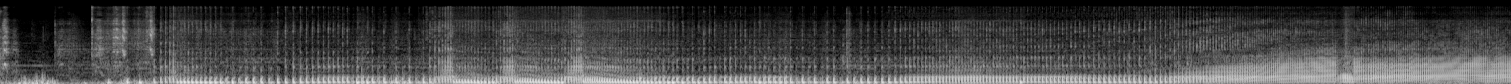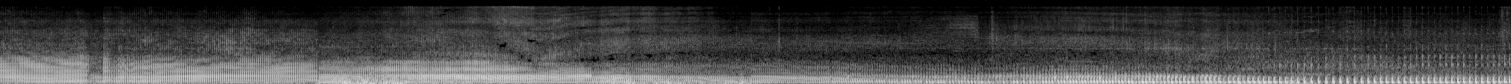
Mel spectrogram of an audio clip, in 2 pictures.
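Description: A 2020 Boom Vader's small air-cooled single-cylinder four-stroke engine runs and revs on a test ride. It rises and falls in pitch as the bike rides away down the drive and comes back. The Mikuni VM22 carburettor has just been rejetted with a 100 main jet.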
